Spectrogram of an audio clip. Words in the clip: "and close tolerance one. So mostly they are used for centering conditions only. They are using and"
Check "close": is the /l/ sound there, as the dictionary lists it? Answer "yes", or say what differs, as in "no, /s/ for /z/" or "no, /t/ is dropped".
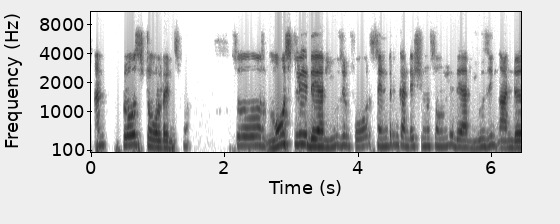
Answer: yes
